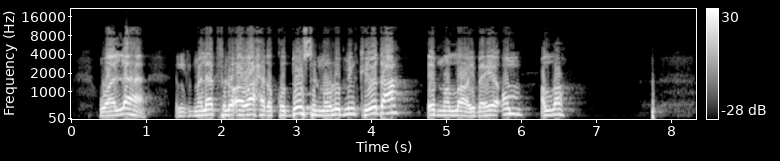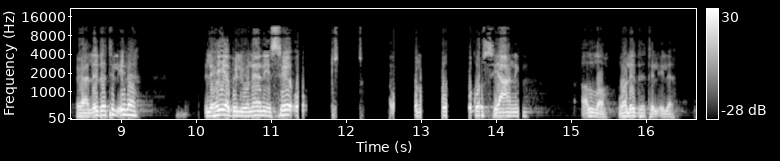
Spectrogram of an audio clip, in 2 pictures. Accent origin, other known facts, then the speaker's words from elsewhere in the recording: Upper Egypt, Egypt; عندنا في الصعيد في بلد اسمها أخميم مدينة شهداء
